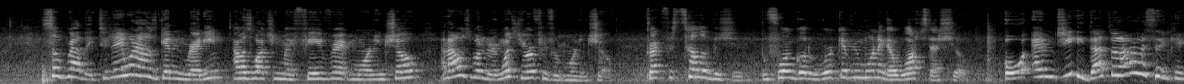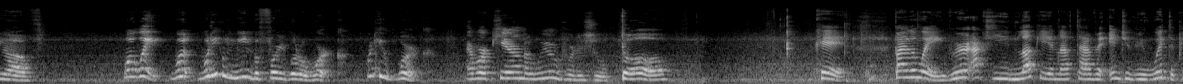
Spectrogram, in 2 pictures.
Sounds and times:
Speech: 0.4s - 12.3s, 13.1s - 18.6s, 20.0s - 23.6s.

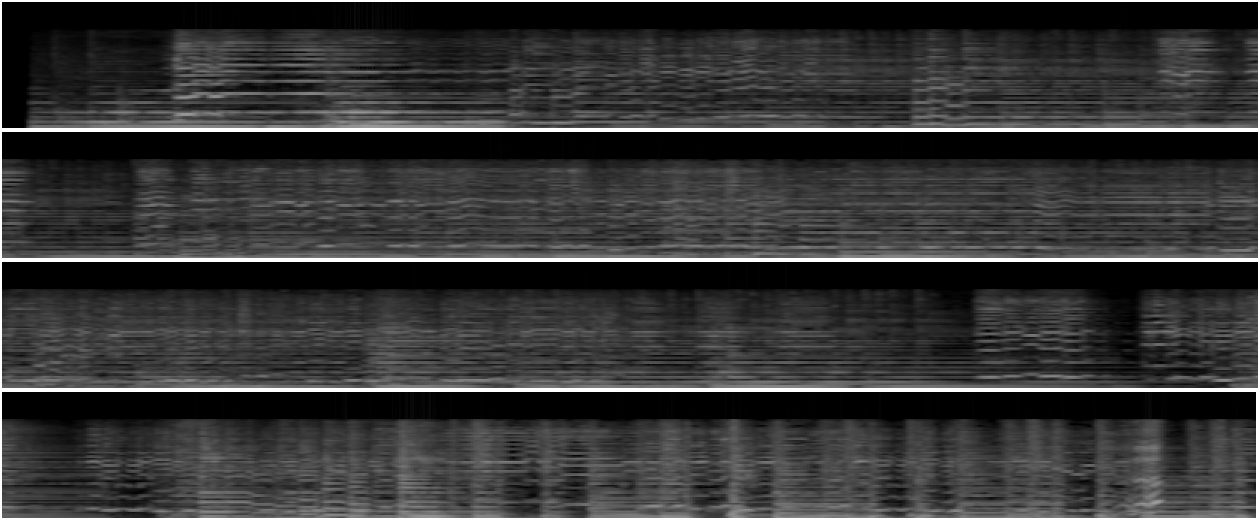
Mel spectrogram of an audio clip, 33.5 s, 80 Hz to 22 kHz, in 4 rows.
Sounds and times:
String section: 0.2s - 33.4s
Violin, fiddle: 0.2s - 33.4s.

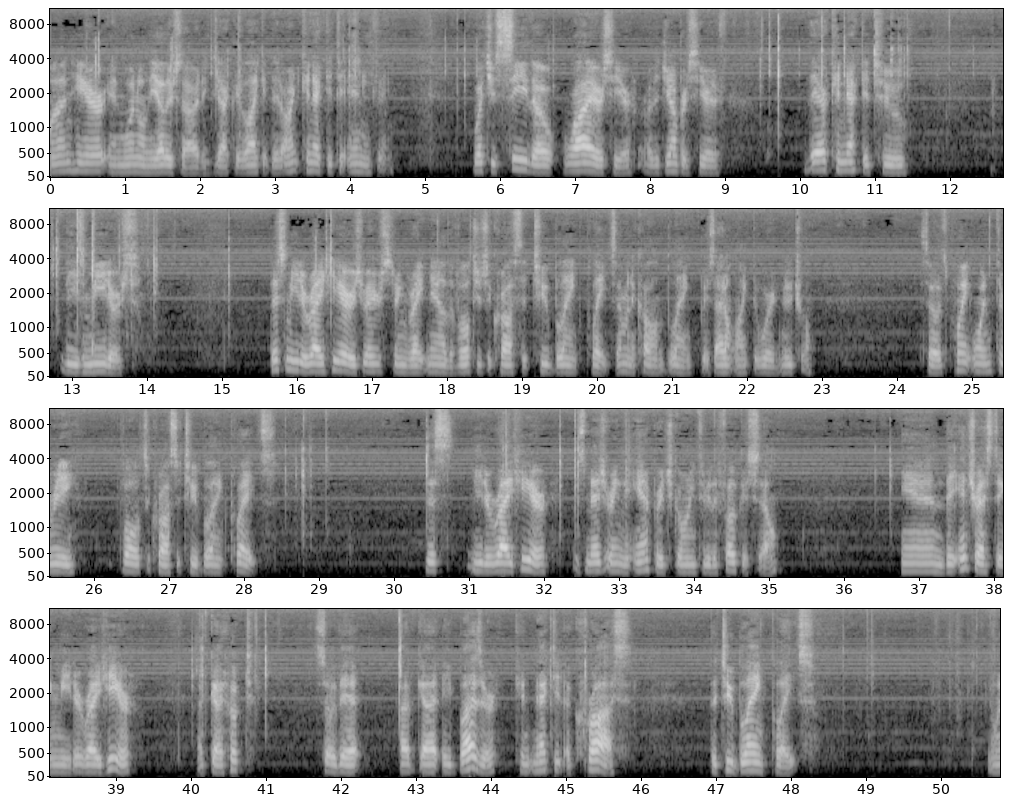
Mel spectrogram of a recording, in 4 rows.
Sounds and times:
Speech: 0.0s - 4.6s, 5.6s - 9.0s, 10.1s - 11.5s, 12.8s - 14.0s, 15.6s - 22.9s, 24.3s - 28.4s, 30.4s - 35.2s, 36.7s - 39.3s, 40.1s - 40.9s, 41.6s - 45.9s, 46.9s - 48.4s.

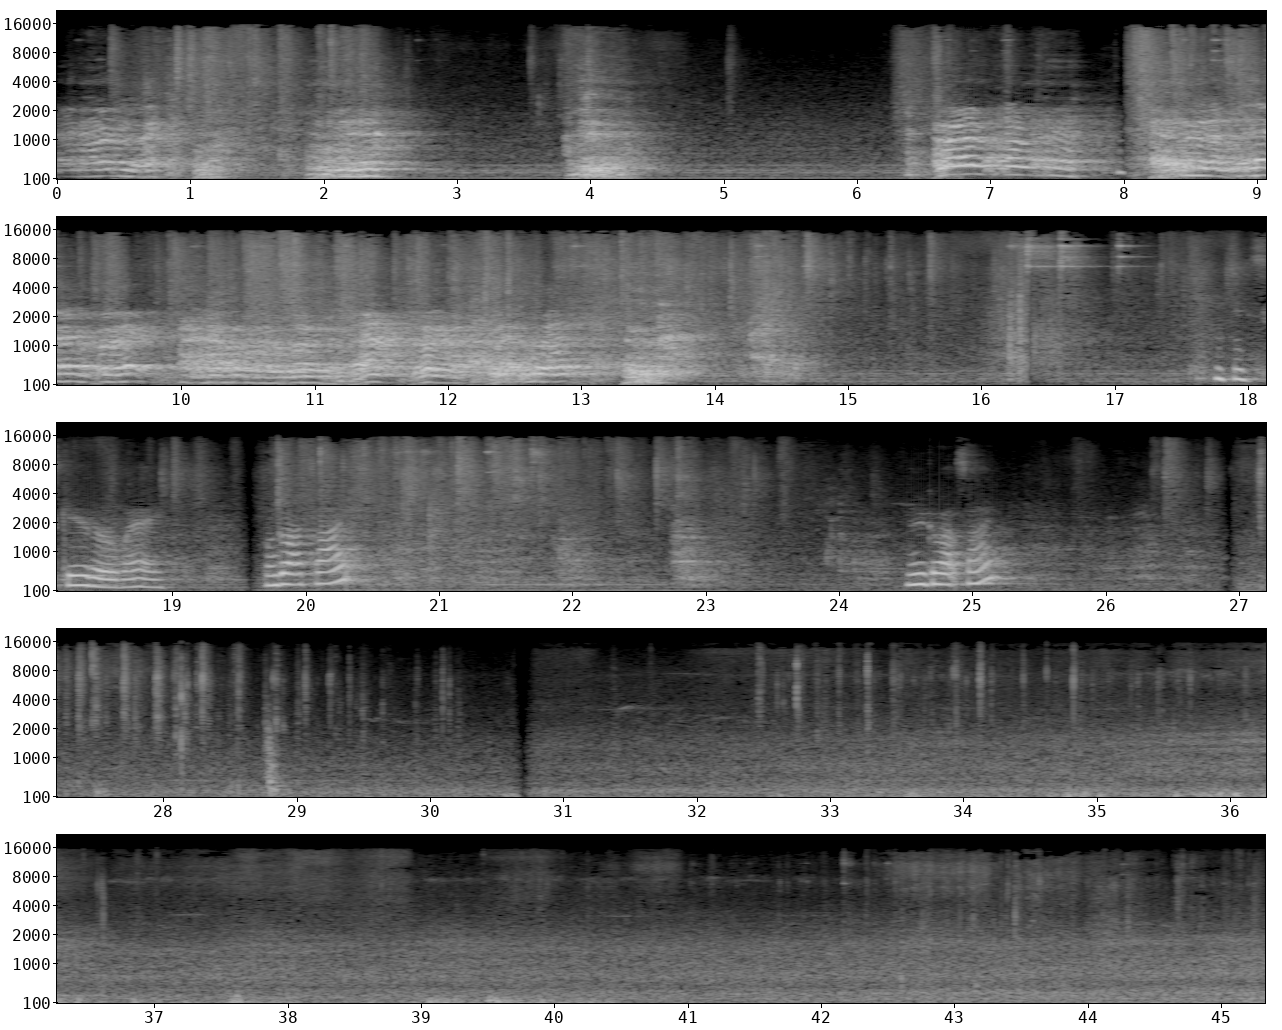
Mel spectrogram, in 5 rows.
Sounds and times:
Speech: 17.8s - 19.0s, 19.7s - 20.5s, 24.5s - 25.4s
Dog: 20.3s - 23.2s.

